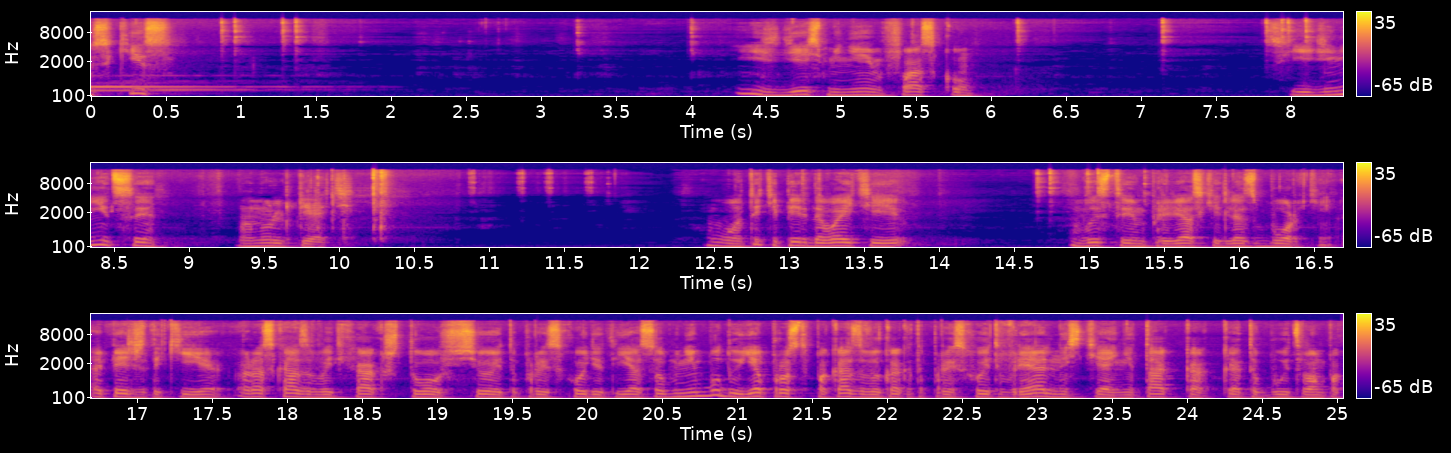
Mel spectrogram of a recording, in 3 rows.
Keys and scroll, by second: 9.6-10.7 typing.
